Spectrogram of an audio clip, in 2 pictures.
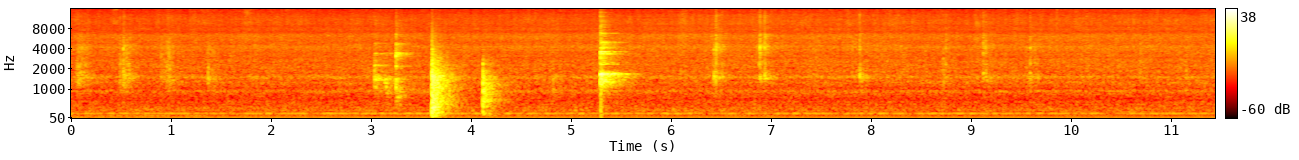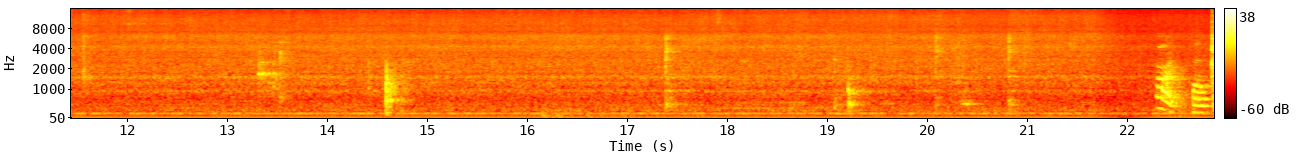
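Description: Bacon, mushrooms and chicken thighs in a cream mixture sizzle steadily in a pan, with a spoon scraping and stirring in sharp intermittent clatters over the constant frying hiss.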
